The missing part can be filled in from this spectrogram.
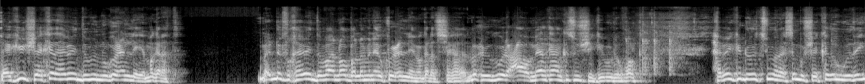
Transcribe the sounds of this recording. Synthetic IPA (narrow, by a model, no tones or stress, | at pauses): laːkʰiːnʃɛːkʰɐðɐhɐβɛːnd̪ɔmbuːnʊɣʊʕɪlɪlɛjɛmɐɡɐɾɐt̪ʰ | mɐɖɪfɪχhɐβɛːnd̪ʊmbaːnːɔːbɐlːɐmɪnɛjkʰʊʕɪlɪljɛmɐɡɐɾɐt̪ʰʃɛːkʰɐðɐ̰wʊħʊɪɣʊjɪɽɪʕɑːwɐmɛːlkʰaːŋkʰɐs̬ɔːʃɛːkʰɛjbuːɽibqɔlkʰɐ̥hɐβɛːŋkʰiɖɪwɐt̪ʰiːwɐnaːɡsɐmbuːʃɛːkʰɐðɐʊwɐðɛj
